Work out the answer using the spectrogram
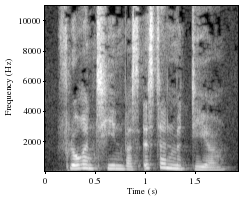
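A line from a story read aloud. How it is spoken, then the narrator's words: Calling out. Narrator (German): rief ich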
